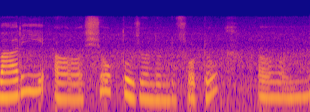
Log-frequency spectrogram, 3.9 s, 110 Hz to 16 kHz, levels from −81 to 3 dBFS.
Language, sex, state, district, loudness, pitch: Tulu, female, Karnataka, Dakshina Kannada, -20 LUFS, 195 Hz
